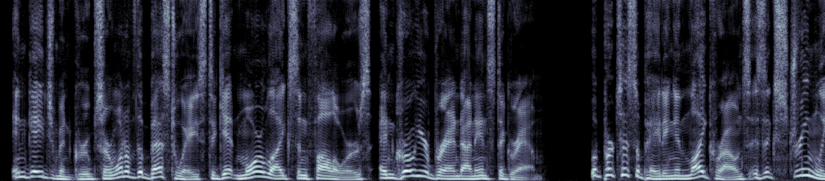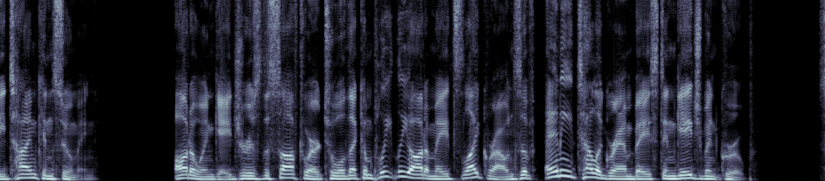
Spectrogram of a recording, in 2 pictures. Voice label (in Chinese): 外籍男英 外语 美式英语 样音干音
